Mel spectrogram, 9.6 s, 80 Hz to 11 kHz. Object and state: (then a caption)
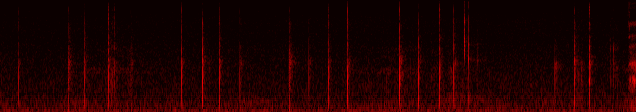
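Small plastic jar tapped with fingernails. Fingernails scratch and tap the lid of a small round green plastic lip butter jar, then tap its side, making 23 quiet, sharp clicks spread unevenly over a soft hiss. Each tap is brief and bright, dying away almost at once with no ring.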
